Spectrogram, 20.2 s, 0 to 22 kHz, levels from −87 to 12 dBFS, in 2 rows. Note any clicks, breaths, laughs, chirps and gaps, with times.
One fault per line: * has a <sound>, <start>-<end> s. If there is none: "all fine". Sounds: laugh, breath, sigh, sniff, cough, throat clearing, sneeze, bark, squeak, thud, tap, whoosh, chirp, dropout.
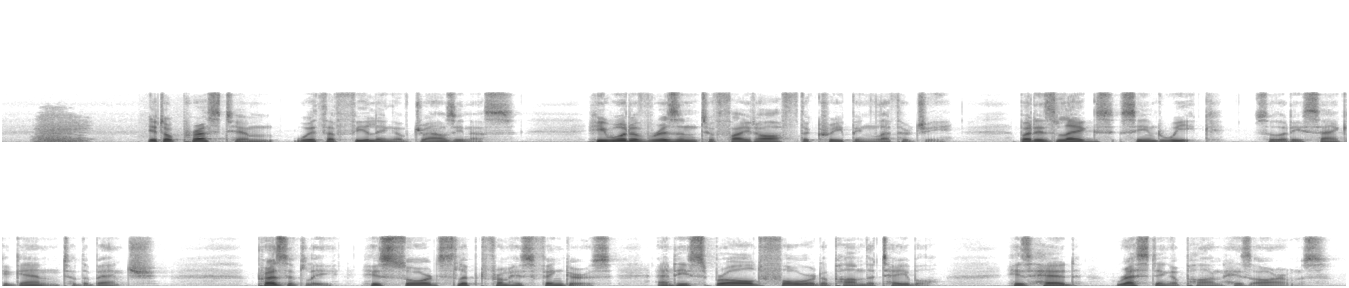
* has a sigh, 0.2-0.9 s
